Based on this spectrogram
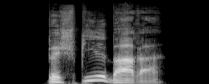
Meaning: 1. comparative degree of bespielbar 2. inflection of bespielbar: strong/mixed nominative masculine singular 3. inflection of bespielbar: strong genitive/dative feminine singular
- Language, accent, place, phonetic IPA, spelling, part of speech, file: German, Germany, Berlin, [bəˈʃpiːlbaːʁɐ], bespielbarer, adjective, De-bespielbarer.ogg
